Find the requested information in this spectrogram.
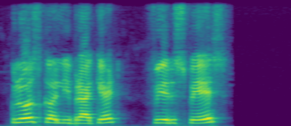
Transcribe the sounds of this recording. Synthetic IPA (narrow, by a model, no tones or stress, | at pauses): kloskəɾlibɾakeʈ | fiɾspes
